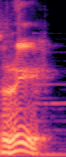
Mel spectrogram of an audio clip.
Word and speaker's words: レ: The R-row sounds are Ra, Ri, Ru, Re, Ro. This is Ra. This is Ri. This is Ru. This is Re. And this is Ro.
